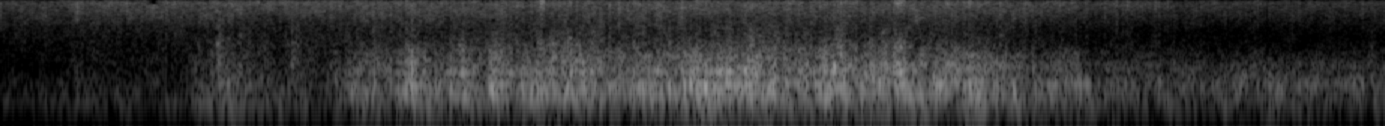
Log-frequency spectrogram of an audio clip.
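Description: Rain and wind with rolling thunder: a low, rumbling roar swells from a soft wash, peaks in the middle and eases back toward a steadier hiss; no voices.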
